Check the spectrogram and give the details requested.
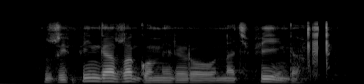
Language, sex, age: Venda, male, 25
